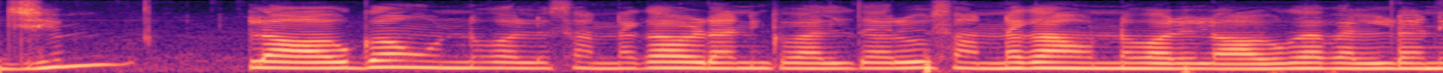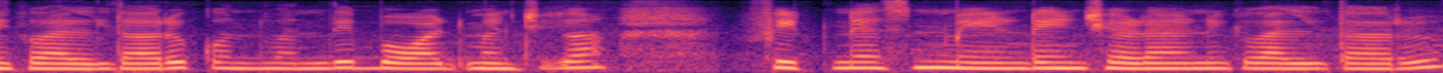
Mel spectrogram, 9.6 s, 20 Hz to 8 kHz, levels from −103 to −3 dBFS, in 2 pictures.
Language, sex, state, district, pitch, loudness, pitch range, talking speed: Telugu, female, Andhra Pradesh, Visakhapatnam, 225 Hz, -18 LUFS, 215-240 Hz, 130 wpm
